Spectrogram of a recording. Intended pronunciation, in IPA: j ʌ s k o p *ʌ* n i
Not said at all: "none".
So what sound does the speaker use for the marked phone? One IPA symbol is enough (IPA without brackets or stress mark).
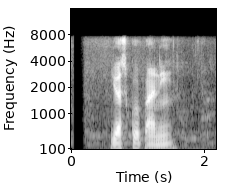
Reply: a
